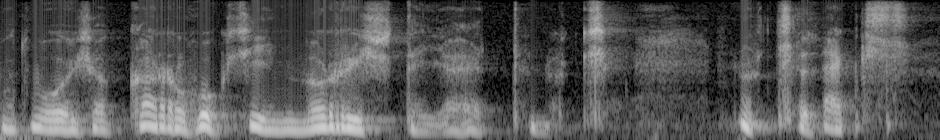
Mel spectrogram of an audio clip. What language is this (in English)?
Finnish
